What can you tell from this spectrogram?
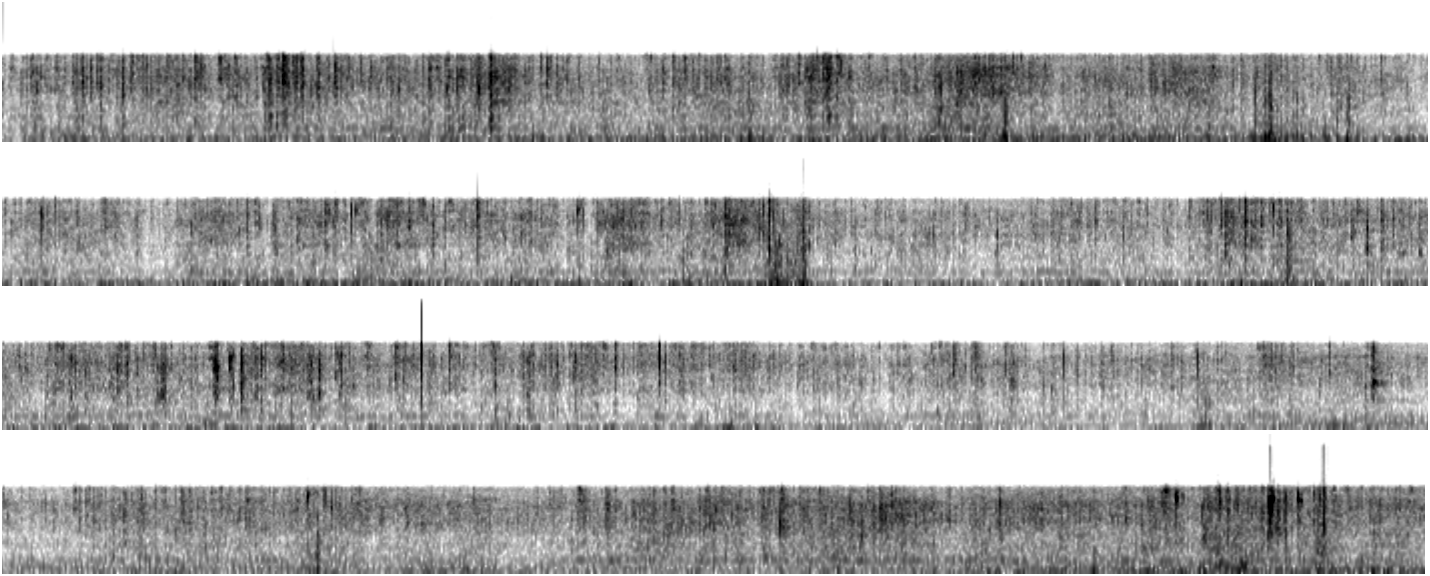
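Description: Mountain bike descending a rough dirt trail at speed: wind buffeting the microphone, tyres rumbling over dirt and loose stones, and the bike rattling with frequent sharp knocks over bumps.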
